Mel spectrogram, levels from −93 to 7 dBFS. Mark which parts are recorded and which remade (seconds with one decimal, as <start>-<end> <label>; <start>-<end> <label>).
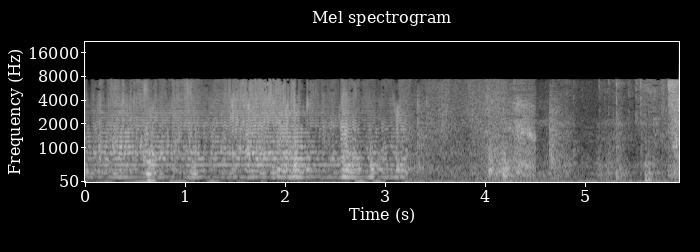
0.0-3.2 remade; 3.2-5.9 recorded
